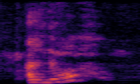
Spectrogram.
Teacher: Ang tono ng boses ay tumataas bilang pagpapahayag ng hindi pagkakaintindi o paghingi ng pagsasaulo ng sinasabi.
